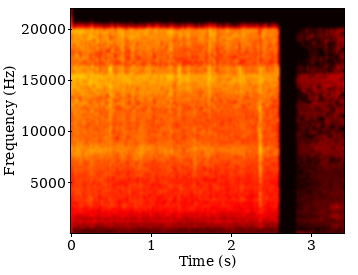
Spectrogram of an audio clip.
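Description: Basmati rice being stirred in a hot pan for egg fried rice gives a steady, close sizzle that fills the clip, then breaks off in a short silence before resuming more softly.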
